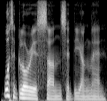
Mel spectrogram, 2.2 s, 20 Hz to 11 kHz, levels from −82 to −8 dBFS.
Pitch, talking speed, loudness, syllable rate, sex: 105 Hz, 225 wpm, -17 LUFS, 4.5 syllables/s, male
